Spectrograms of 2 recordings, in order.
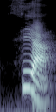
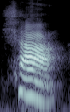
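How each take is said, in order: First: It starts with a plain s, then ia. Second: It starts with an sh sound, then a. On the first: The speaker calls it wrong. "Não é sia" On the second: The speaker calls it right. "É sa, sha"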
